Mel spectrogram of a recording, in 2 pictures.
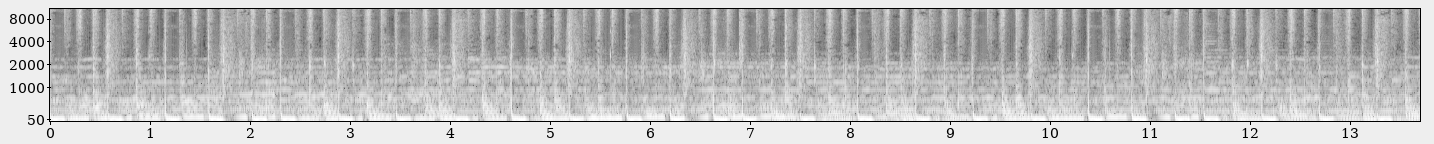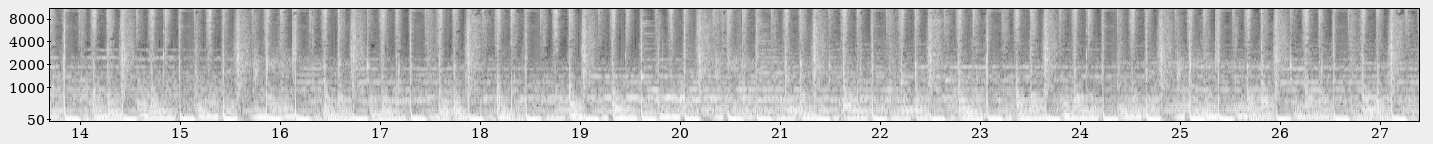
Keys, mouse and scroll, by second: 0.3 scroll down 2, 0.5-2.2 middle drag, 2.2-3.5 scroll up 2, 3.5-5.8 scroll up 1, 5.8-8.2 scroll up 1, 8.2 m, 10.6-12.3 shift+middle drag, 12.3 ctrl+shift+click, 12.7-13.8 scroll down 2, 13.8-14.4 scroll down 1, 14.4 scroll down 1, 14.6-16.2 scroll up 2, 16.2-24.0 drag, 26.3 middle click, 26.3 ctrl+shift+click, 27.2 ctrl+shift+click.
